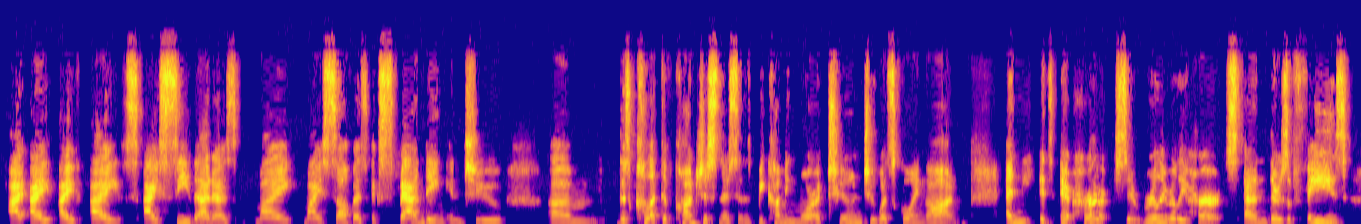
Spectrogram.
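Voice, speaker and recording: Bright-voiced, earnest woman in conversation. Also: a little high. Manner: earnest, emphatic, casually sweary. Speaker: spiritual teacher.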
